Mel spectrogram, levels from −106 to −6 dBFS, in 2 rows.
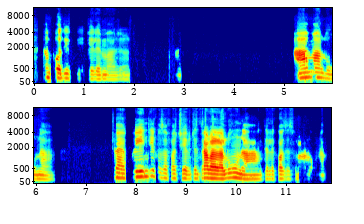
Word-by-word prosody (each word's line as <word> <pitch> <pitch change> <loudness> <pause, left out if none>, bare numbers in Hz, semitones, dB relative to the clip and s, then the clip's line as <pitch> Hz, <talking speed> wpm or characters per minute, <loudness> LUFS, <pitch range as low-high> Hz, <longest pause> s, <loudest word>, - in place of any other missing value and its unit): È 180 - -13
un 180 - -4
po' 165 -2 +1
difficile, 145 -3 -14
immagino. 125 - -16 1.0
Mh. - - -24 2.4
Amaluna. 145 -9 -2 1.2
Cioè, 170 -3 -2
quindi 205 +2 -1
cosa 165 -5 -14
facev 150 -2 -10
c'entrava 150 +1 +5
la 140 -1 +7
luna? 135 -5 -2
Delle 140 0 -15
cose 140 -1 -8
sulla 140 +1 -18 0.2
luna? 135 -3 -24
145 Hz, 90 wpm, -21 LUFS, 135-165 Hz, 2.4 s, la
